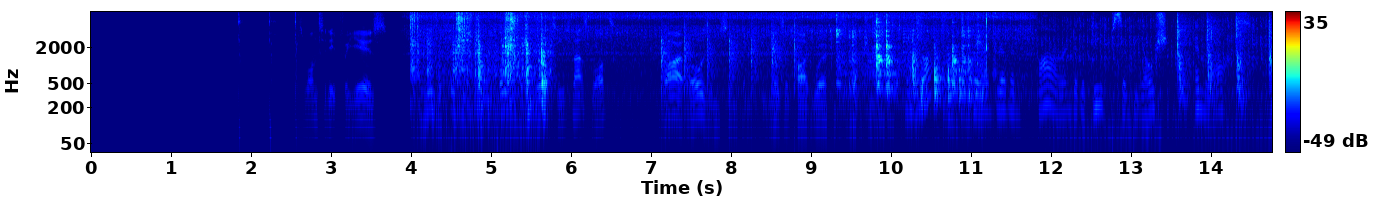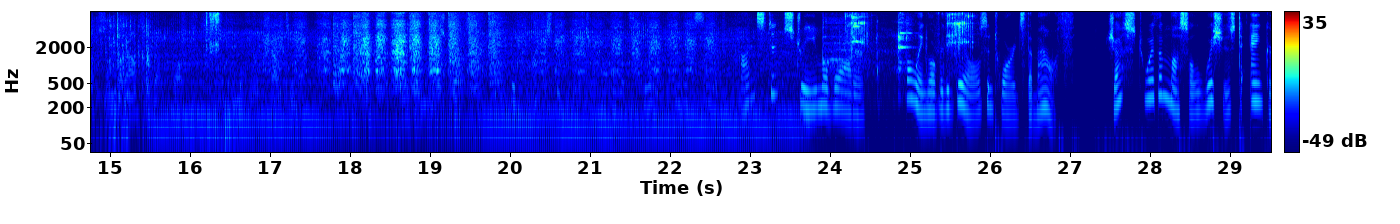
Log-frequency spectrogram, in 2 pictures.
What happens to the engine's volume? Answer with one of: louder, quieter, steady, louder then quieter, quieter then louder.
louder.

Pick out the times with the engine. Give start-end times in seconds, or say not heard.
3.9-23.9.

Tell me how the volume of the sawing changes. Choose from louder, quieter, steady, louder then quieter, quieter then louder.
louder then quieter.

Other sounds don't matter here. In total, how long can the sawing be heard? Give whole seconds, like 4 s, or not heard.
7 s.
